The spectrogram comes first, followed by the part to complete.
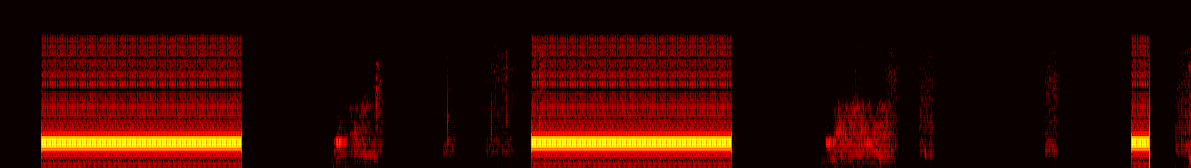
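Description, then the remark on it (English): A steady electronic telephone tone sounds loud and clear in two-second bursts separated by quiet pauses as a caller is dialed back into a conversation, repeating twice before a third tone briefly starts, with faint rustling in the gaps. “So you might hear a dial tone for a moment, and then she'll be back in the room with us.”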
